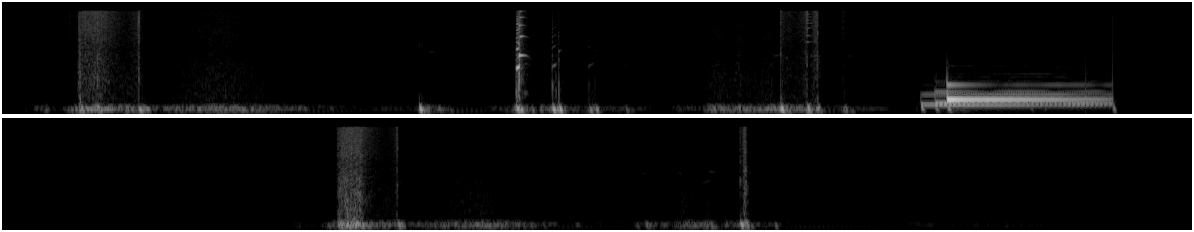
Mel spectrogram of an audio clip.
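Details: Short bursts of low rumbling with sharp clicks, a brief steady electronic tone in the middle, then silence.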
